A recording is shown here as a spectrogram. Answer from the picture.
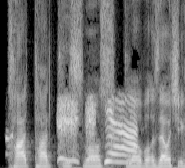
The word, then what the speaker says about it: Katartismos: Aloha, Faith McDonnell from Cartatismos Global. Did I say that right? Cartatismos.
